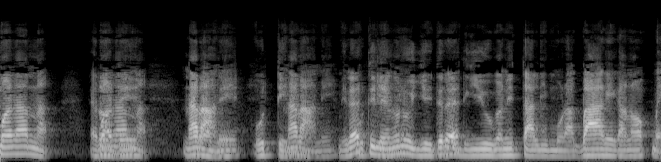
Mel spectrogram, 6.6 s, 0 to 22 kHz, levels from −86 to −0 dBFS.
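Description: A speech clip whose treble sounds gritty and metallic throughout, with s sounds turning lispy and the top end bright but not quite real. That points to a low bitrate, likely HE-AAC compression, rebuilding the upper spectrum from copied lower bands whose harmonics don't match. From 0.99 s to 4.59 s a second full-band copy of the speech runs about a second behind, a few dB quieter, dry and cutting in and out abruptly. This is a doubled audio track, likely from a slower capture path or an edit holding two offset copies.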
